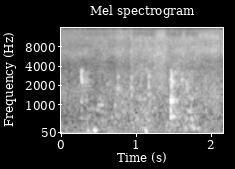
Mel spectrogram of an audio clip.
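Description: Near silence with three or four faint, short clicks.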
